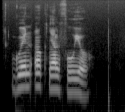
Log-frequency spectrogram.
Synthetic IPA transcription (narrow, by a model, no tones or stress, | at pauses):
ɡwenɔkɲalfujo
